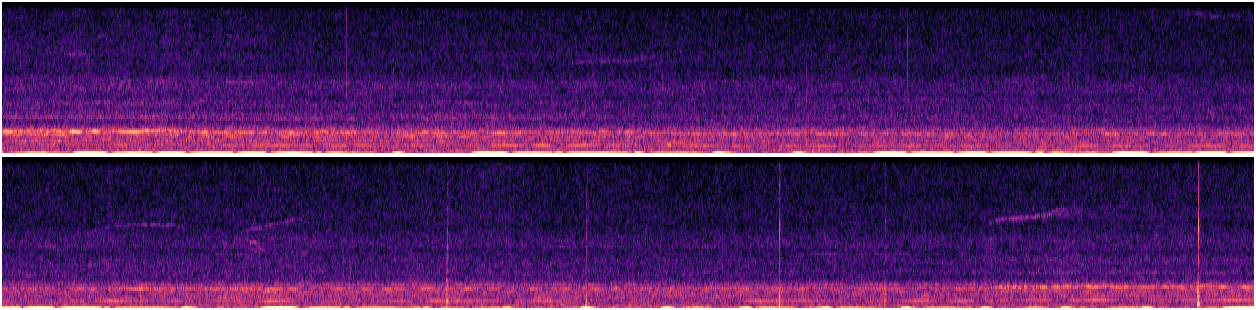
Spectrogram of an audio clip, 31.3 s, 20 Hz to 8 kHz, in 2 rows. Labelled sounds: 7.0	8.2	killer whale, southern resident, 4.6 to 8.0 kHz
16.5	18.2	killer whale, southern resident, whistle, 3.7 to 8.0 kHz
18.5	19.5	killer whale, southern resident, whistle, 2.9 to 8.0 kHz
21.0	22.2	killer whale, southern resident, whistle, 7.8 to 8.0 kHz
27.9	29.3	killer whale, southern resident, L pod, call S19, 0.32 to 8.0 kHz

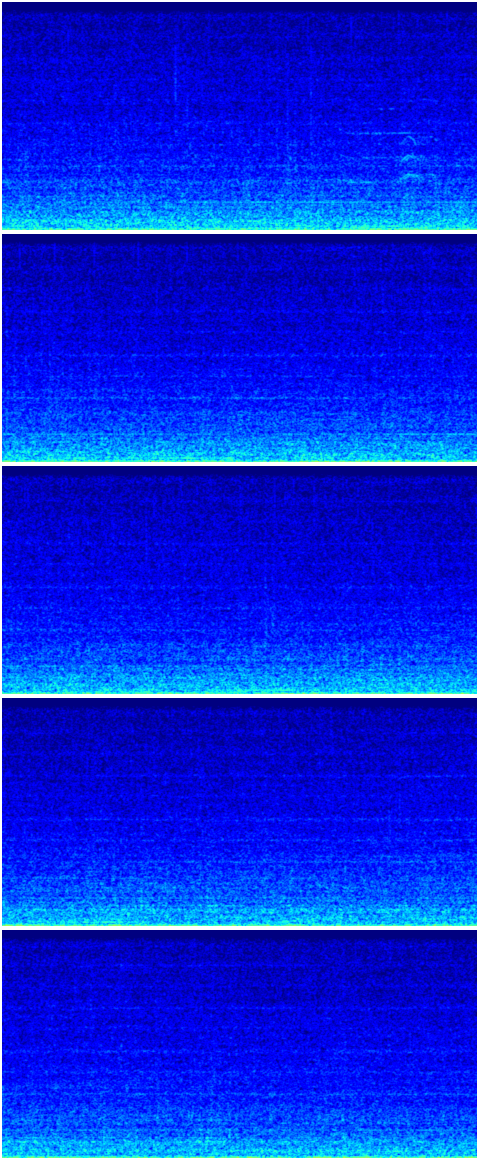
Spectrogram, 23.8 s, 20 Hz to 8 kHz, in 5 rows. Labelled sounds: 3.5	4.3	killer whale, 1.3 to 4.3 kHz

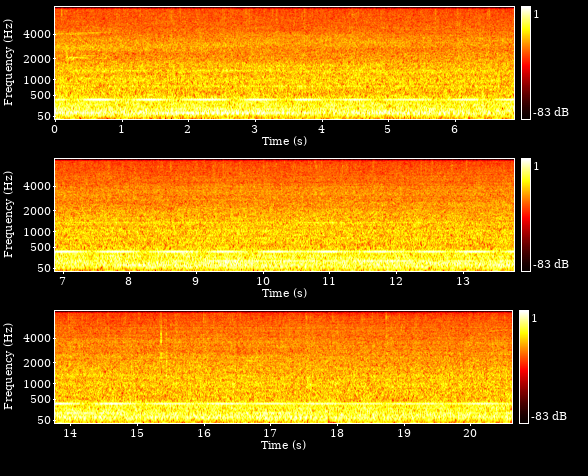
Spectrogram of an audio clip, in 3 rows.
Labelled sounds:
0.0	0.7	killer whale, southern resident, 2.0 to 4.7 kHz

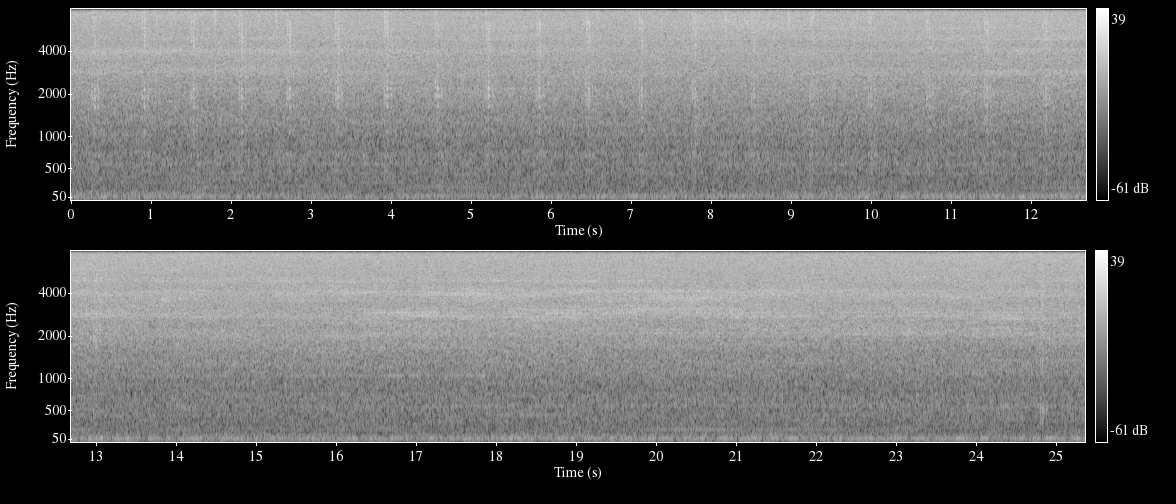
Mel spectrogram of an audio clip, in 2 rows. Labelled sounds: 16.6	16.9	vessel noise, 2.8 to 3.1 kHz

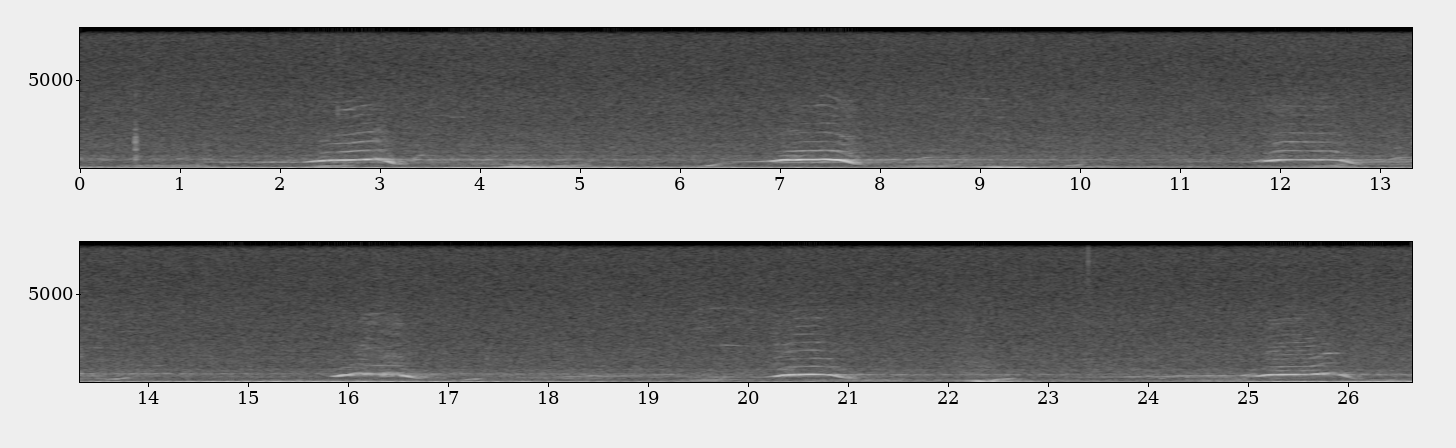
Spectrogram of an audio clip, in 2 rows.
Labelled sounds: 2.5	3.1	humpback whale, 0.86 to 3.7 kHz
7.0	7.8	humpback whale, 0.80 to 3.7 kHz
11.8	12.6	humpback whale, 0.83 to 1.6 kHz
16.2	16.5	humpback whale, 0.90 to 1.1 kHz
19.6	20.9	humpback whale, 0.83 to 2.3 kHz
25.2	25.9	humpback whale, 0.83 to 1.2 kHz

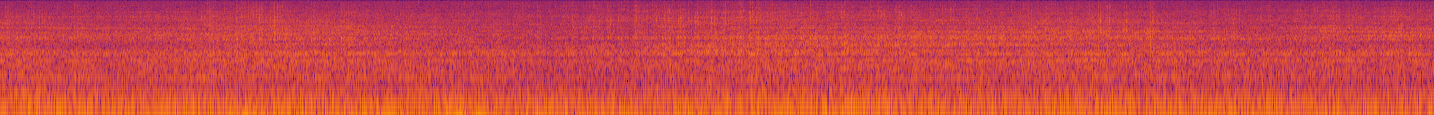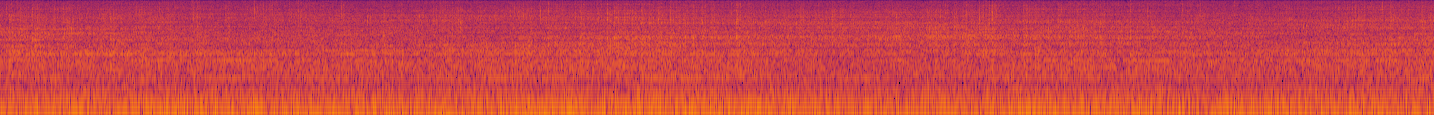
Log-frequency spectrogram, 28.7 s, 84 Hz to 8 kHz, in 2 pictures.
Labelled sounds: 9.3	9.6	vessel noise, 5.3 to 5.6 kHz
24.6	24.9	vessel noise, 5.4 to 5.6 kHz

